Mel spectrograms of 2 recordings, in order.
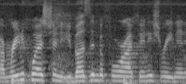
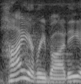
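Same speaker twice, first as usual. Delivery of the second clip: ordinary talk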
